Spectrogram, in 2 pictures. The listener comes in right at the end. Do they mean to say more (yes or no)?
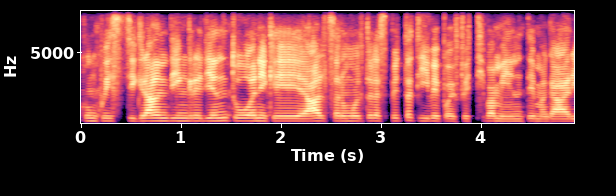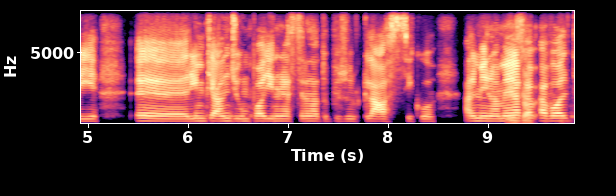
no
